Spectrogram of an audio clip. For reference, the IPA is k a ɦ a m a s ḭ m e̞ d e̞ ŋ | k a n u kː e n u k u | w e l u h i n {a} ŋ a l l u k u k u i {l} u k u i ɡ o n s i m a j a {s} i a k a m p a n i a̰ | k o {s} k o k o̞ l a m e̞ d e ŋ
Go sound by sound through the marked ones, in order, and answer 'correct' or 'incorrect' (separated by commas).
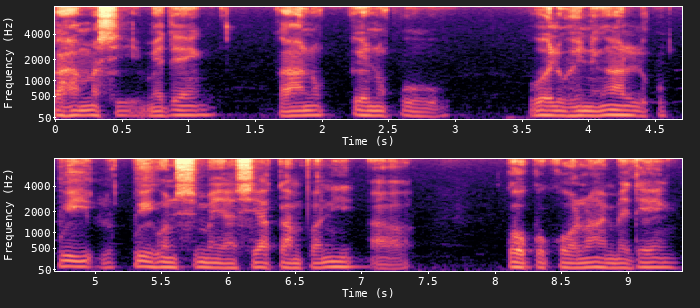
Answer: incorrect, correct, correct, incorrect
